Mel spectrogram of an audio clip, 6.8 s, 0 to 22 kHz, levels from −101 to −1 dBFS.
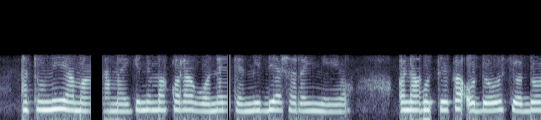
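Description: The whole speech clip passes through a G.723.1 codec. The band runs only from about 150 Hz to 3.7 kHz, so it sounds muffled. The damage is heavy, in line with a rate near 6.3 kbit/s. The coder works in 30 ms frames and adapts its voice model slowly. The voice turns hoarse, and consonants blur together.

At 1.07 s, VoIP packet loss concealed by the speech codec begins. It lasts until 1.38 s, just before "maingĩ nĩ makoragwo na". The gap points to about seven lost 30 ms frames. The decoder stretches its last pitch and filter into a fading buzz. At 2.78 to 2.91 s, right after "maingĩ nĩ makoragwo na", a shorter gap of roughly three frames does the same. A third, single-frame dropout sits at 5.21 to 5.42 s. The voice stays weak briefly after each one.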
